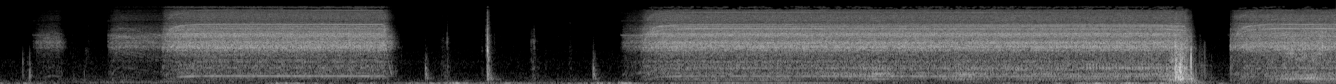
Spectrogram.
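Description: Cordless drill with a 5 mm metal bit boring holes through a plastic fibreglass panel, in three runs: one of about two seconds, a longer one of about five seconds, and a short one near the end, with a couple of clicks in between.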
